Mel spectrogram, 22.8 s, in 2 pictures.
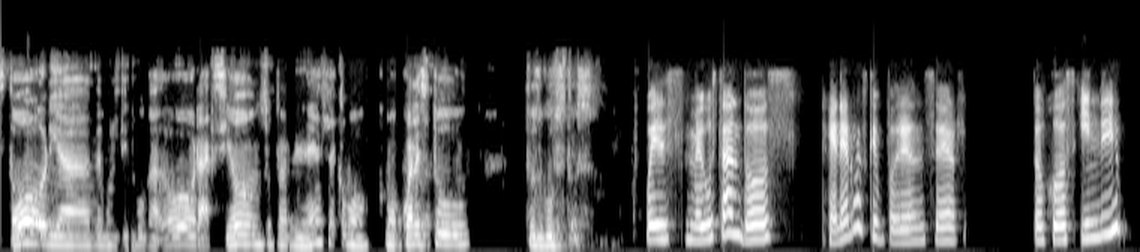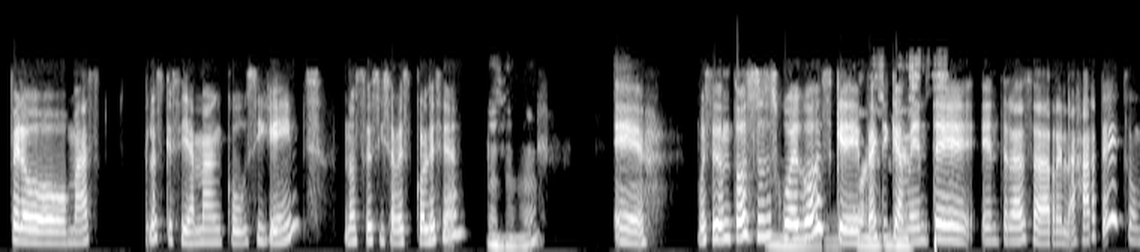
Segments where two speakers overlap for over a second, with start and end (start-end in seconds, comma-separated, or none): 19.0-20.9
